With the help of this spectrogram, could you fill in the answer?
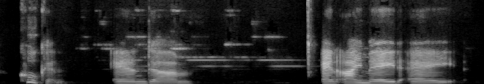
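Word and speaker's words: Kuchen: listened on Google and the way the English pronounce this word is touching but of course Germans pronounce it cuckoo or something like that but it's cake koukin and and I made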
